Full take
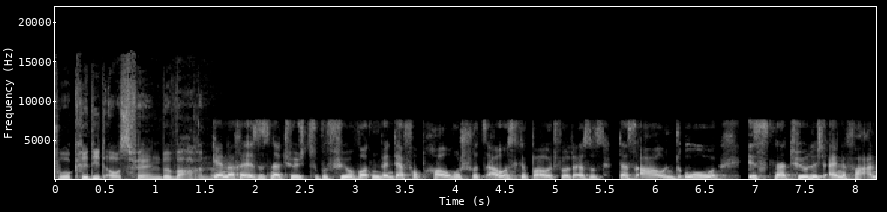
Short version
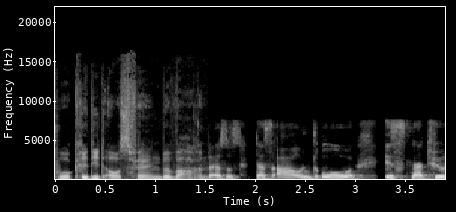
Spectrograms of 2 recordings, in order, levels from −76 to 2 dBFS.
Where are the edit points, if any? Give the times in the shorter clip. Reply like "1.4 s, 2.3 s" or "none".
1.5 s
